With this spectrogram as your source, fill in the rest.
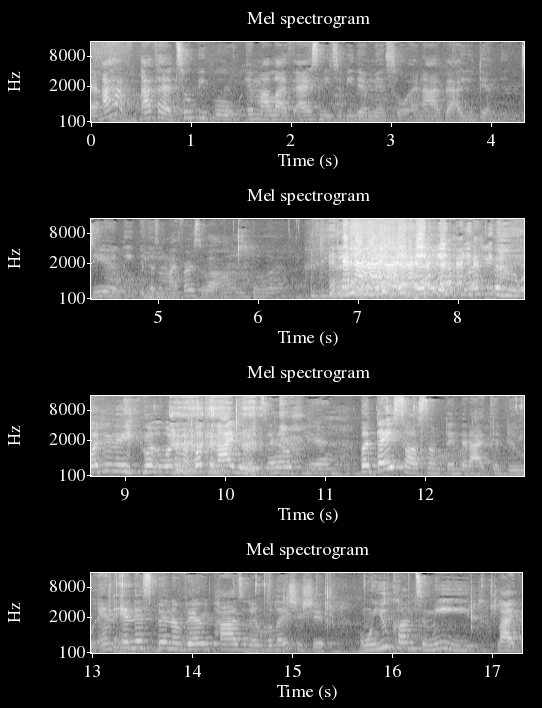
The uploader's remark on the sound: Hosted a LIVE recording at ACPA 2020 in Nashville, TN!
